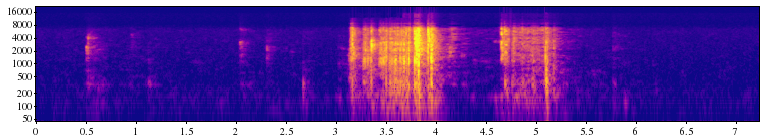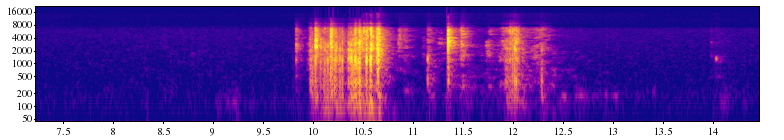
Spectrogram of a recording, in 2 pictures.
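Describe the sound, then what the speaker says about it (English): Tarot cards are shuffled close by in two separate flurries of rapid papery riffling, with near silence between them. "Just shuffling"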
